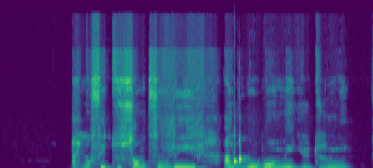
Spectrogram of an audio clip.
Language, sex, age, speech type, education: Nigerian Pidgin, female, 15-29, spontaneous, tertiary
